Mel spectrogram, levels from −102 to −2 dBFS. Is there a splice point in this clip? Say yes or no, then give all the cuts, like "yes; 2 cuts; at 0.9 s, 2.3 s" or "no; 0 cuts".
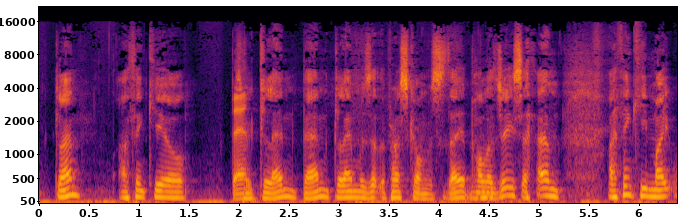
no; 0 cuts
